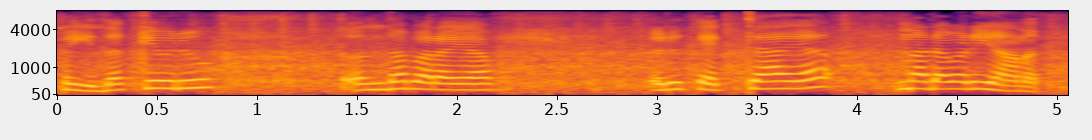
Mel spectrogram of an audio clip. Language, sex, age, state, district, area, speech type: Malayalam, female, 18-30, Kerala, Kollam, urban, spontaneous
